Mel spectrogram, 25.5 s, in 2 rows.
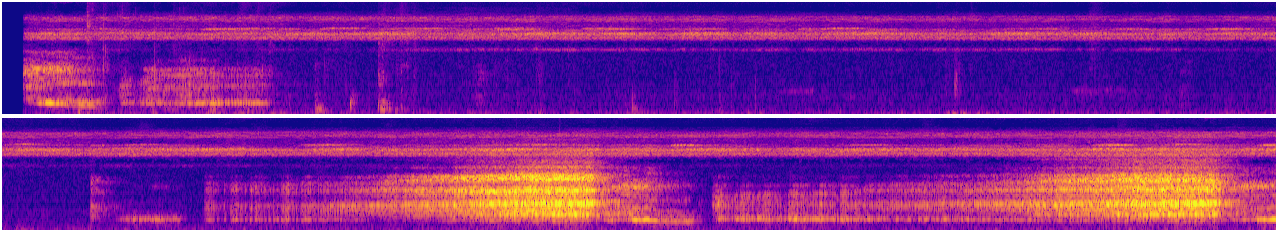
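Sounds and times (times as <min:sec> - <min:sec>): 
howler monkey: 0:00.2 - 0:02.8, 0:13.6 - 0:25.4.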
